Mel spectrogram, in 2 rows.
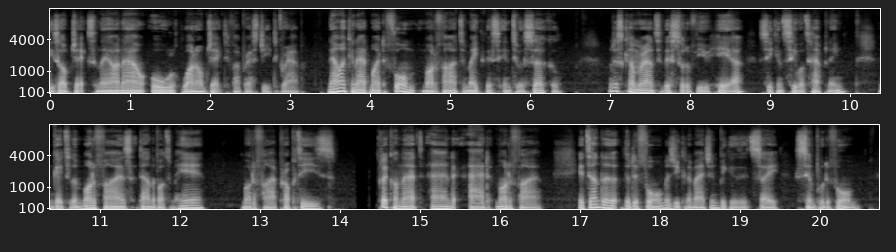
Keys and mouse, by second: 0.6 g, 2.7-3.3 drag, 15.6-20.7 drag.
